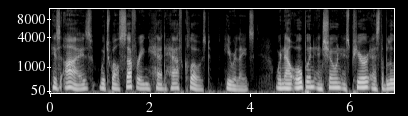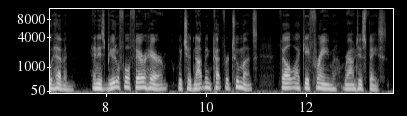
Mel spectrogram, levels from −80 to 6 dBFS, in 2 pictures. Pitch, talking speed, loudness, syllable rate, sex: 135 Hz, 180 wpm, -18 LUFS, 4.6 syllables/s, male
